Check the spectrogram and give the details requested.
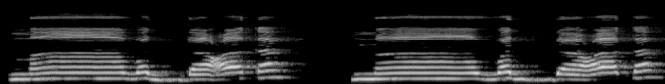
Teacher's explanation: ماں کو لمبا کیا کیونکہ الف سے پہلے مفتوح آیا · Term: الف مدہ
